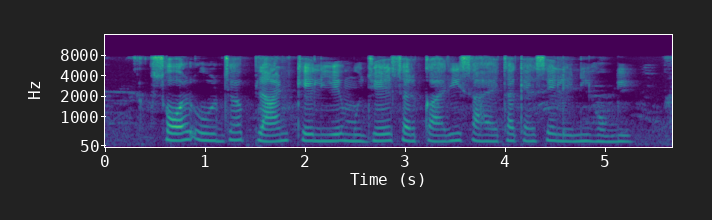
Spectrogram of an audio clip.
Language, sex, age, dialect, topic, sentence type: Hindi, male, 18-24, Marwari Dhudhari, agriculture, question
